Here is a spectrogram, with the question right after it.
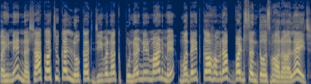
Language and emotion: Maithili, happy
